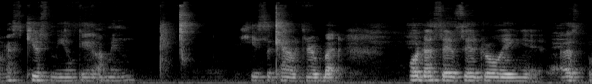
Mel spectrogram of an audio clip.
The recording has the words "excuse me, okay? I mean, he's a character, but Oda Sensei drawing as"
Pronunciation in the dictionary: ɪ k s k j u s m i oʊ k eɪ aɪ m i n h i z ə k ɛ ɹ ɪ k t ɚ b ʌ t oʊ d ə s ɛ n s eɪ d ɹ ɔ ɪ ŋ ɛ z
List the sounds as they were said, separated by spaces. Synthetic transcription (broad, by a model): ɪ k s k j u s m i oʊ k eɪ aɪ m i n h i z ə k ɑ ɪ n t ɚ b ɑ t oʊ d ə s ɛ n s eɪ d ɹ ɔ ɪ ŋ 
